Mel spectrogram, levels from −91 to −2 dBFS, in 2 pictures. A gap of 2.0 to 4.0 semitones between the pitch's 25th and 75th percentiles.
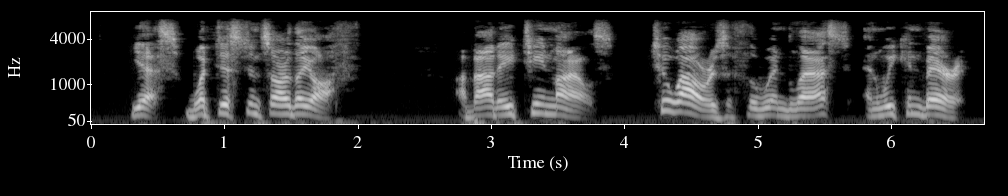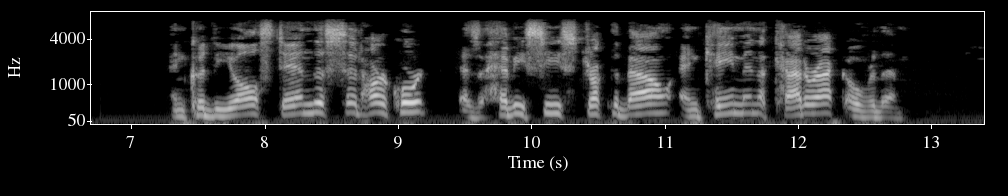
No: average, 4.9 semitones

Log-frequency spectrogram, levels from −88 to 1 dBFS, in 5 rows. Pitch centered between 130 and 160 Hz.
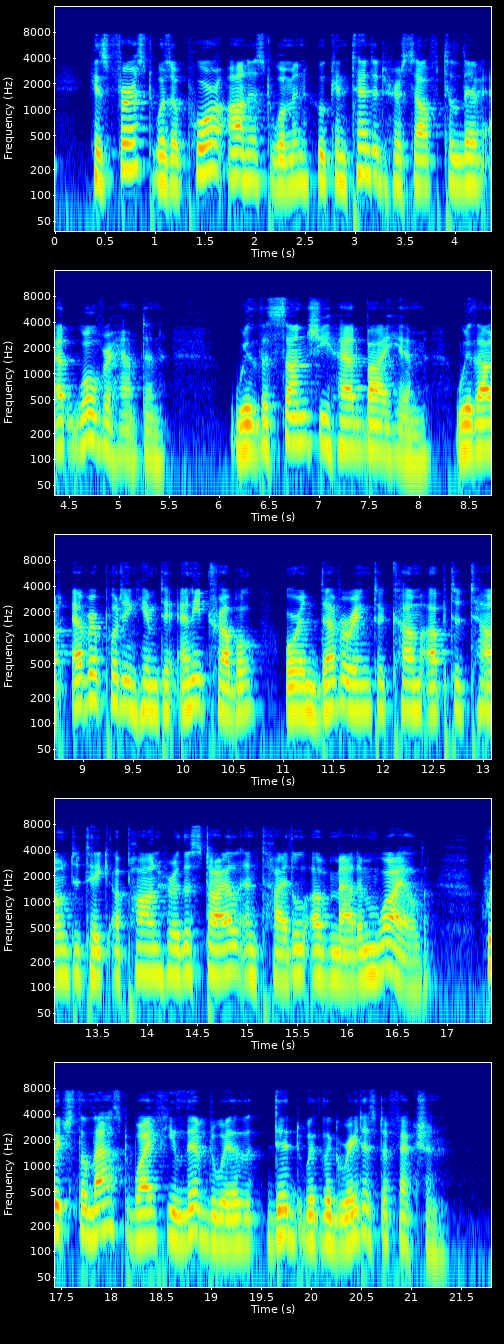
Yes: medium, 140 Hz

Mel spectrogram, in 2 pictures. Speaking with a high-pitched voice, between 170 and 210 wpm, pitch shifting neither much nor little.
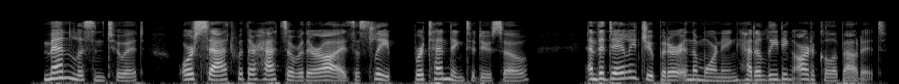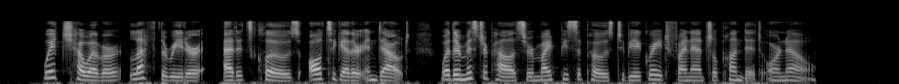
Yes: high, 200 Hz; average, 185 wpm; average, 4.6 semitones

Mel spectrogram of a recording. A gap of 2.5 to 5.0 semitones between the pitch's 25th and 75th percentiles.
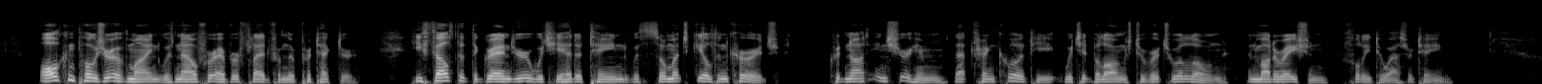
Yes: average, 3.4 semitones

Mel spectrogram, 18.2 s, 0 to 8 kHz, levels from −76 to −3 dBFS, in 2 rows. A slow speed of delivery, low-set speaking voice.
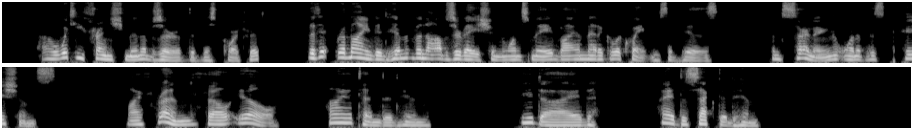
Yes: slow, 130 wpm; low, 125 Hz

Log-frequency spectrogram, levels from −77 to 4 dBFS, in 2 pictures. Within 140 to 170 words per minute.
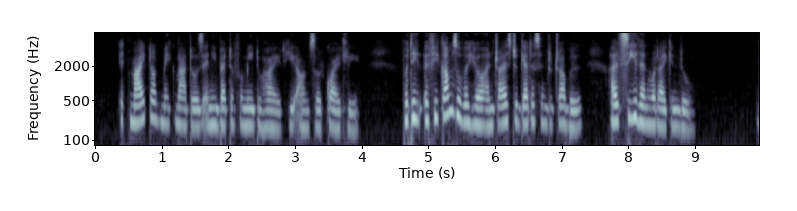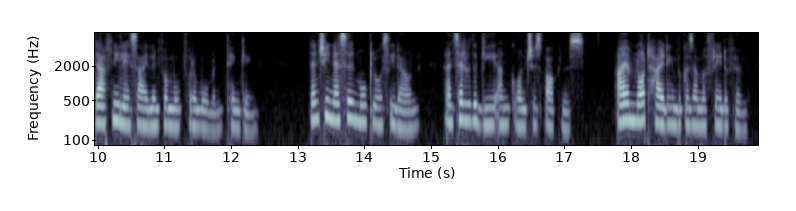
No: average, 185 wpm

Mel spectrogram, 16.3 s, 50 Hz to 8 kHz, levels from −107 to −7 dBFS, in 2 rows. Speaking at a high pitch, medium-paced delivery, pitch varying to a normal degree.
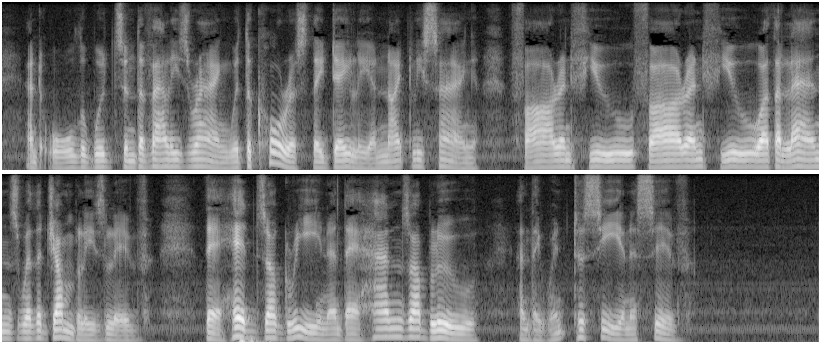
No: low, 115 Hz; average, 170 wpm; average, 3.2 semitones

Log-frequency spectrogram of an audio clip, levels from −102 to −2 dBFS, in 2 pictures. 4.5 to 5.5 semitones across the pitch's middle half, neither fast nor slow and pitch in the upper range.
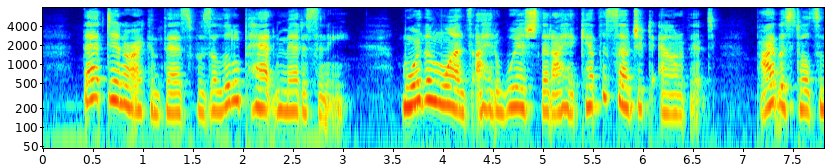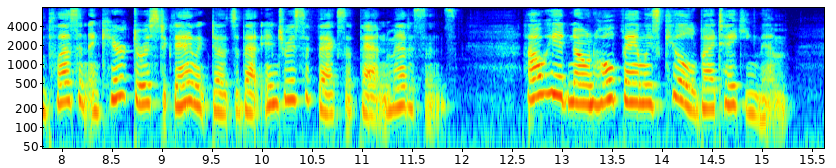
Yes: average, 5.2 semitones; average, 180 wpm; high, 215 Hz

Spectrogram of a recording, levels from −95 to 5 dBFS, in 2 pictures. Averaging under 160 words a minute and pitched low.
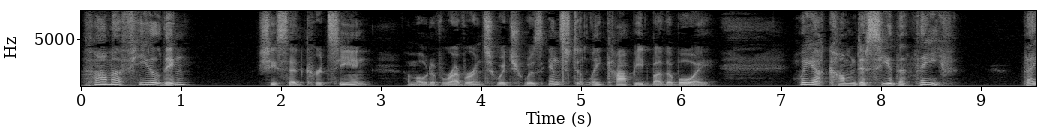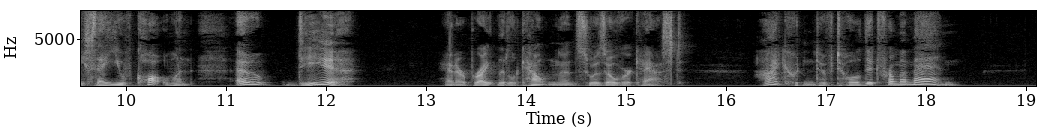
Yes: average, 145 wpm; low, 130 Hz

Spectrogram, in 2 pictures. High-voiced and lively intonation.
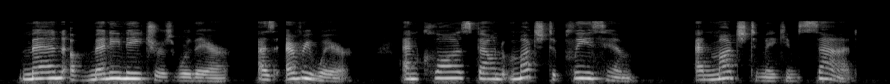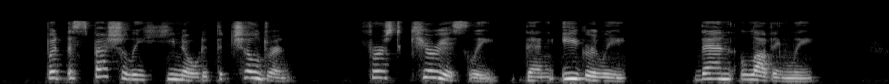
Yes: high, 240 Hz; wide, 8.2 semitones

